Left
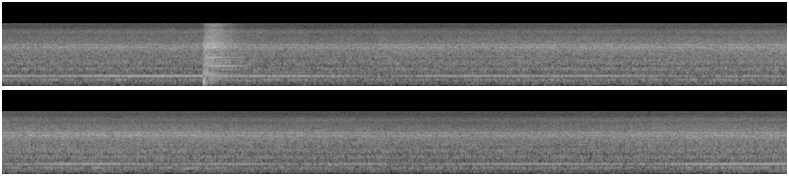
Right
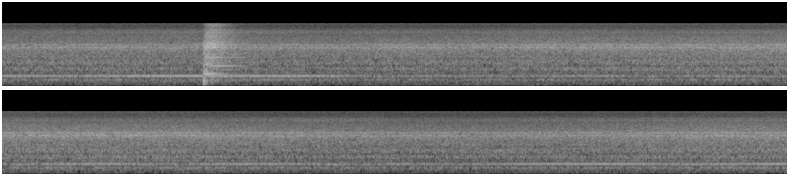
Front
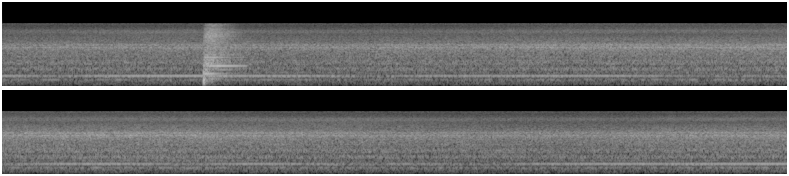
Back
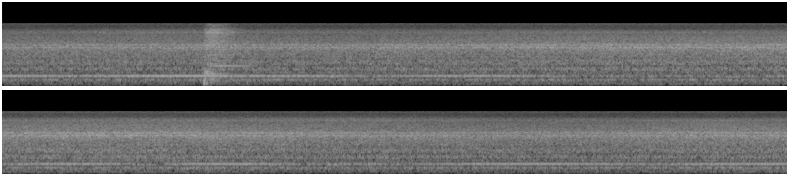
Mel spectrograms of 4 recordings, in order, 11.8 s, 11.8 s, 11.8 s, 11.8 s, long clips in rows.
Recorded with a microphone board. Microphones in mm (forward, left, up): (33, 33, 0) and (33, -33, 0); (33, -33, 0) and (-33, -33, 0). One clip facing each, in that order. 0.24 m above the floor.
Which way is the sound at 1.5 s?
Straight ahead.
